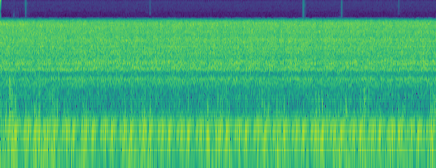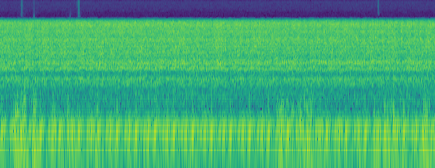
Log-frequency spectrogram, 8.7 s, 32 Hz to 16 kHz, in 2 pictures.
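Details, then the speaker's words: Toyota Tacoma X-Runner after a burnout, first start back: low, lumpy idle with uneven loping beat, idling around 500 rpm; rough idle, suspected misfire, coils checked and found seated. "Sounds like a misfire though."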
